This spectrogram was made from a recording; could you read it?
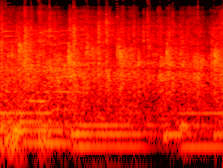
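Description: An audience applauds in a dense, steady wash of clapping that holds at an even loudness throughout, with a faint sustained tone and murmuring voices beneath.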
